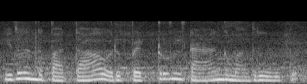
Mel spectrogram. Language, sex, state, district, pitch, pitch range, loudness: Tamil, female, Tamil Nadu, Kanyakumari, 195 Hz, 185-240 Hz, -14 LUFS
